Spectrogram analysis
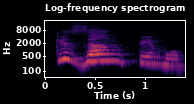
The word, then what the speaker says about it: crisântemo: Crisântemo, perfeito. Uma palavra proparoxítona, o zan é o mais forte.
